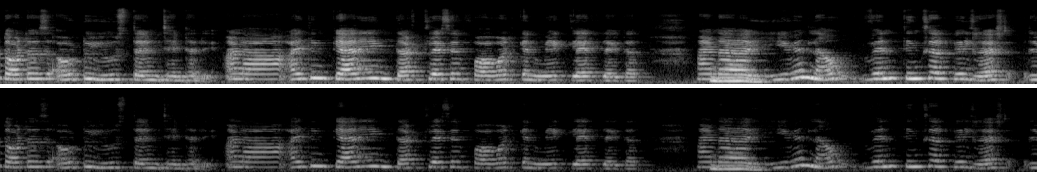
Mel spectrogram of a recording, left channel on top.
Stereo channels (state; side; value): quieter; right; 13.3 dB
